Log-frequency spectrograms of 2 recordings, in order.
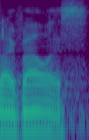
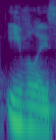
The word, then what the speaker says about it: Ivalice: of ease because I always called I always pronounced it Ivalis.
